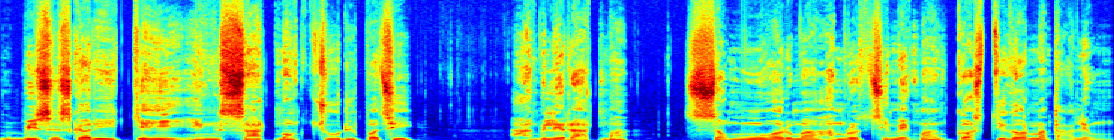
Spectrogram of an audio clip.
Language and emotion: Nepali, fearful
